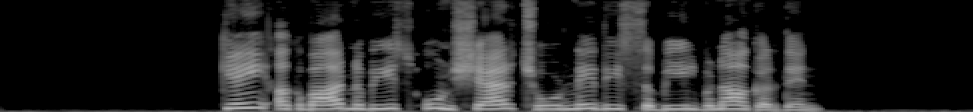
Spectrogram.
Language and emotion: Dogri, neutral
